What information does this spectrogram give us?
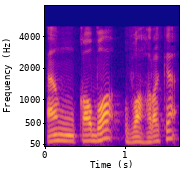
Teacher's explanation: أنقض ظهرك الضاد مستقلة بصوتها عن صوت الظاء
